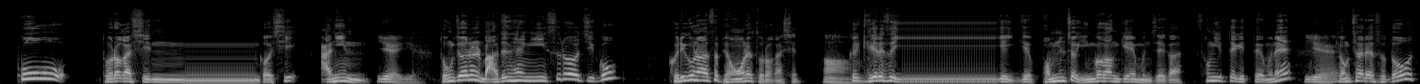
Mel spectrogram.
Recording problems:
audio freezing; at 2 s for 0.5 s and at 9 s for 1 s

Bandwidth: 15 kHz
